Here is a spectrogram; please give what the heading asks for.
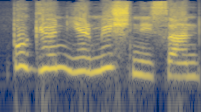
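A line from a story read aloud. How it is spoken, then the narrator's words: Shouted. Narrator (Turkish): diye bağırdım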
